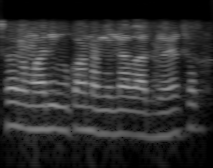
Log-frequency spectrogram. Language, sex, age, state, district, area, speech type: Hindi, male, 30-45, Uttar Pradesh, Hardoi, rural, conversation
